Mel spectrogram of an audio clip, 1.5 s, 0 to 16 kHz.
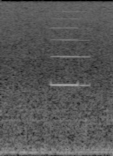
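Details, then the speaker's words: Bayangtoys X16GPS quadcopter with stock 2200mAh battery, just landed, transmitter switched off: single clear high half-second beep over low rumble, reminder that the battery is still connected. "You never hear that beeping. That means there is a battery in there and it's letting me know."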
